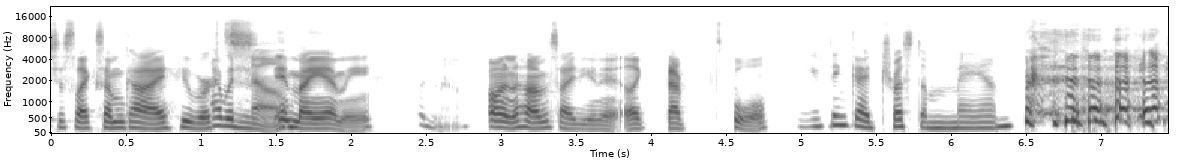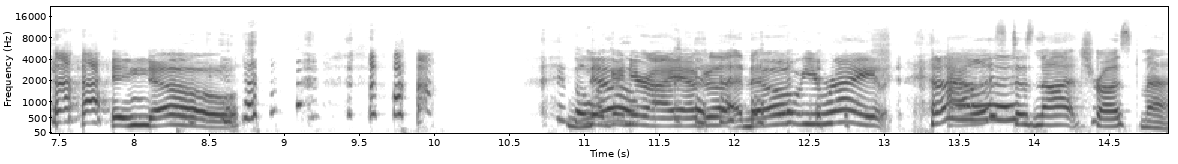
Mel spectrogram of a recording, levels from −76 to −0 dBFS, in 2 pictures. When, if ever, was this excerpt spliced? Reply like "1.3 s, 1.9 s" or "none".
none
